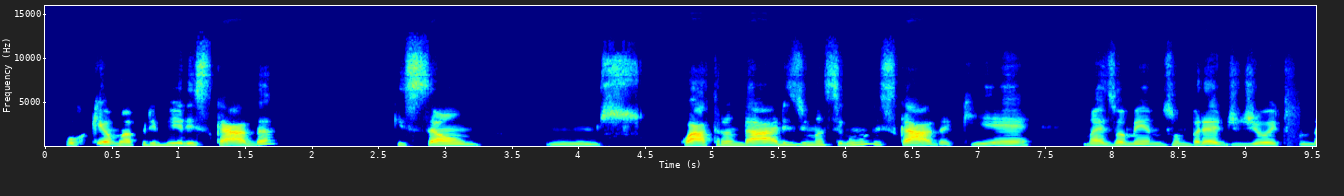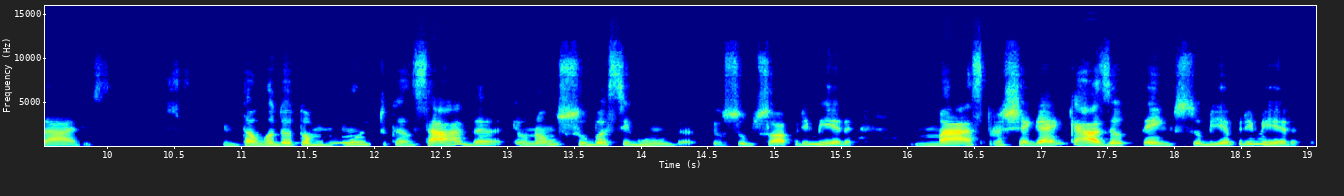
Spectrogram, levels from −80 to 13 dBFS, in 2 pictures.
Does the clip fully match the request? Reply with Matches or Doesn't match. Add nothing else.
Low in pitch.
Doesn't match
